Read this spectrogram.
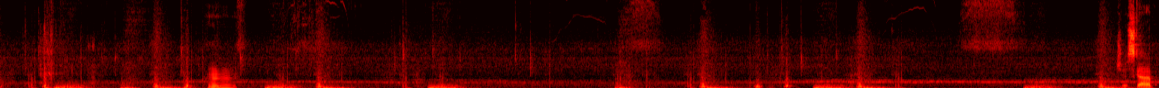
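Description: Soft footsteps thud on the ground.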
